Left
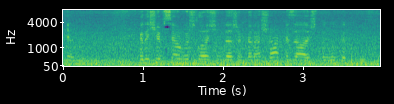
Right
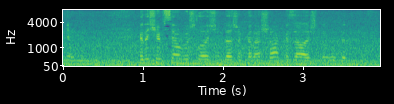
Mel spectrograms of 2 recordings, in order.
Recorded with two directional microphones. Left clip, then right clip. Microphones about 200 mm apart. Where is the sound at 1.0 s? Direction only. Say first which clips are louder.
Even; 15° right (ahead or behind).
